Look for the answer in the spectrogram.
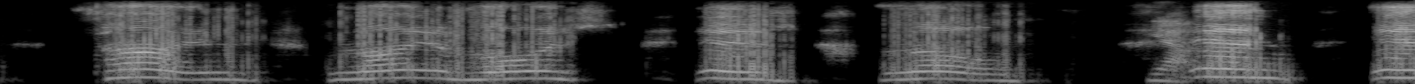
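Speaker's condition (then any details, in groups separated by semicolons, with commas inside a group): ALS; symptoms vary daily; slower tongue, adequate breath support, voice fluctuates with energy, changed over five years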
